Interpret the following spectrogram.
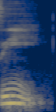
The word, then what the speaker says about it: Sie: We pronounce it as Z.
